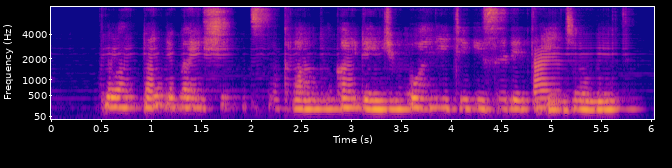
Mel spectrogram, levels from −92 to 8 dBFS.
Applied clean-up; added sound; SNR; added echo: neural mask model DeepFilterNet 3.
